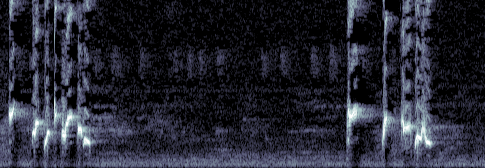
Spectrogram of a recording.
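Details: Red-whiskered bulbul singing in Thailand, a lesson song for young birds: a fast cascade of six or seven warbling whistles, a pause of two seconds, then a shorter three-to-four-note phrase.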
